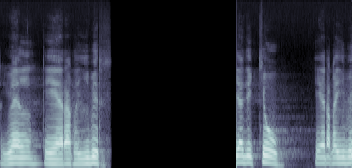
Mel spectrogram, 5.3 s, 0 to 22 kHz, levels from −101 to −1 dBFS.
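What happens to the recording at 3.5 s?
At 3.5 s you get a clipped start after a pause. The speech resumes after about 1.9 s of silence, and the output path evidently dozed off during that gap and had to wake back up. The first 50 ms, from 3.5 to 3.55 s, get swallowed, so the word pops in abruptly out of nothing with its opening sounds missing.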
